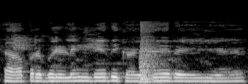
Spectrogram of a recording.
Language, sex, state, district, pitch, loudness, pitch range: Hindi, male, Haryana, Rohtak, 155 Hz, -13 LUFS, 150-165 Hz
